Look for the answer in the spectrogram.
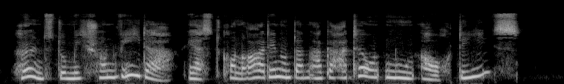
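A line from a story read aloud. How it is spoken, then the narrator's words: Furious shouting. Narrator (German): In ohnmächtiger Wut schrie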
